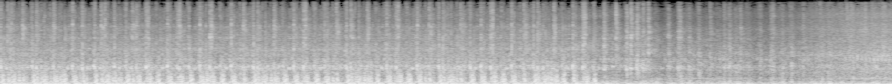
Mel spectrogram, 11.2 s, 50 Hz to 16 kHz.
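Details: 1980 GMC Sierra C15 with junkyard L31 Vortec 350 (9.5:1), Summit K1107 .488/.510 lift cam, Performer RPM intake, 600 Holley, Flowtech headers, Thrush mufflers; cold start, loud choppy idle, steady lumpy beat about 2.5 pulses a second, mic clipping; rough lopey idle from big camshaft.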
